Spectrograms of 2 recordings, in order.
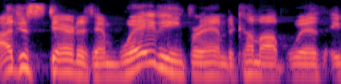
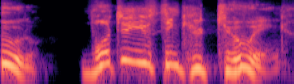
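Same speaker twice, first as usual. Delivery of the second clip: startled, shocked outburst, raised and high; 6 semitones higher, 6 dB louder than usual. Reading a story aloud, voicing a character's reaction: shocked tone. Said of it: "His shock tone".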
